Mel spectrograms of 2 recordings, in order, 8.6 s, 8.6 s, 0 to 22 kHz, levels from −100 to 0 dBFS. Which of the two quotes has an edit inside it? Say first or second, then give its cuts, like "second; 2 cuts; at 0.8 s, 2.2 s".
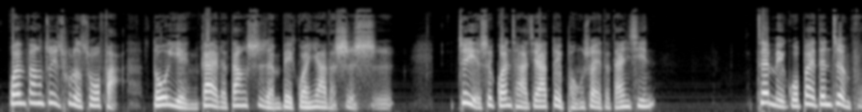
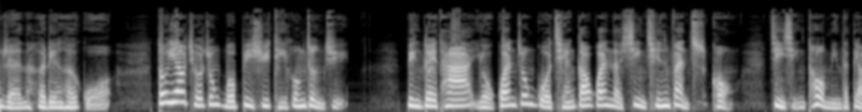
second; 1 cut; at 3.9 s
